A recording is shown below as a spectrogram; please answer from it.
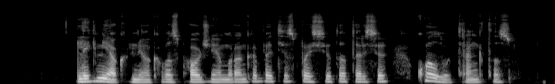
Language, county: Lithuanian, Šiauliai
